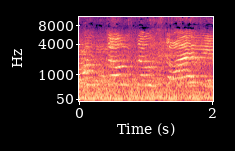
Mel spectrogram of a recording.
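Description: High-pitched voices of young children calling out twice, the second louder, near the end, over steady background noise.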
